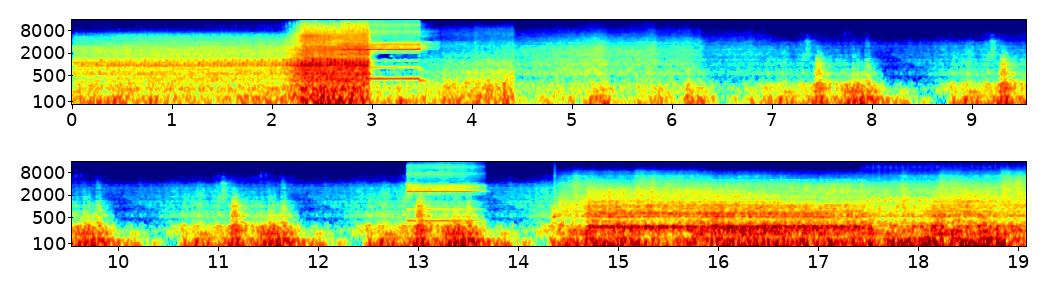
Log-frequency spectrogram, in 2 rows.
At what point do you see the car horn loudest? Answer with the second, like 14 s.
3 s.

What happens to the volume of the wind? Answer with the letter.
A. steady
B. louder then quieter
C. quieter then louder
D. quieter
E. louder
E.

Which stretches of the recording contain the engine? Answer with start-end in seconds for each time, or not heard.
0.0-3.0, 14.7-19.0.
